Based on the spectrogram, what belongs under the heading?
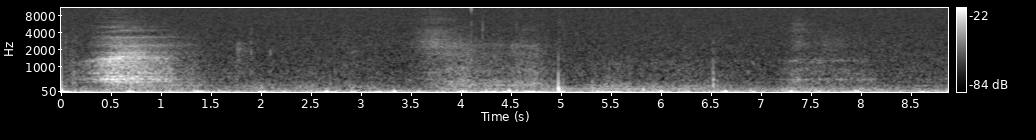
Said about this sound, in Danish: I starter med at lave en dyb vejrtrækning. Ind igennem næsen og hele vejen ned i maven.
